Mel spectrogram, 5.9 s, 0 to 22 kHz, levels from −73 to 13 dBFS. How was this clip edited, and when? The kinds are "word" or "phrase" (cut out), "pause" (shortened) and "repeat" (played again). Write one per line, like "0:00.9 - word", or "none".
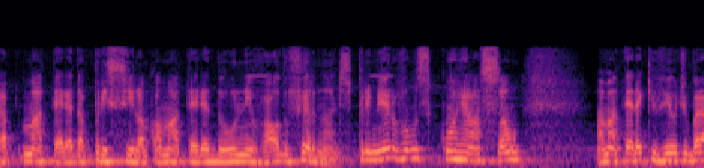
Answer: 0:01.2 - word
